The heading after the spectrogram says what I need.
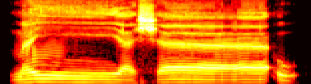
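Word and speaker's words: من يشاء: Maka kita tidak boleh membaca ban, tetapi harus dimasukkan ban yasiro. Seperti itu cara bacanya.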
